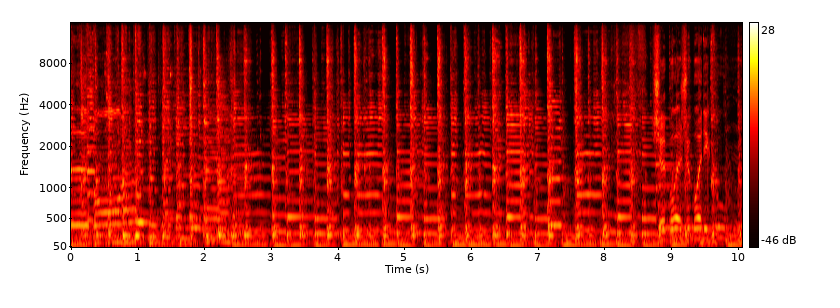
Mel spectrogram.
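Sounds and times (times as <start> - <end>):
person singing: 0.0 - 2.4, 8.4 - 10.0
acoustic guitar picking a line: 0.0 - 10.0
acoustic guitar strumming: 0.0 - 10.0
plucked double bass: 0.0 - 10.0.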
